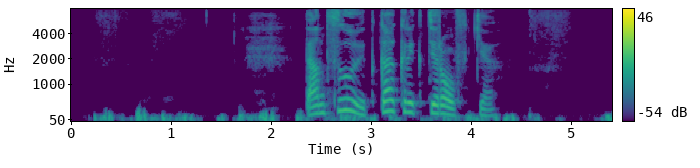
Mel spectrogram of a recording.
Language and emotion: Russian, positive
